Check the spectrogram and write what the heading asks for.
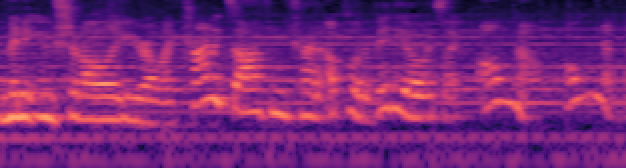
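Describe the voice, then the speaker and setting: A woman's voice: medium pitch, expressive, rapid-fire, dull audio, over music. A young woman in her twenties chatting casually and rambling cheerfully in a vlog, filmed on a phone in her bathroom and parked car. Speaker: vlogger.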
